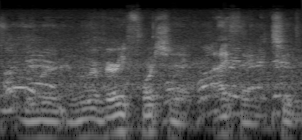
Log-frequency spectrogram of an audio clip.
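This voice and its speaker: A man's voice: low-pitched, normal speed, a loud crowd. A man co-hosting a casual wrestling reaction chat, enthusiastic and laughing while he tells stories. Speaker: co-host of a wrestling reaction show.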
